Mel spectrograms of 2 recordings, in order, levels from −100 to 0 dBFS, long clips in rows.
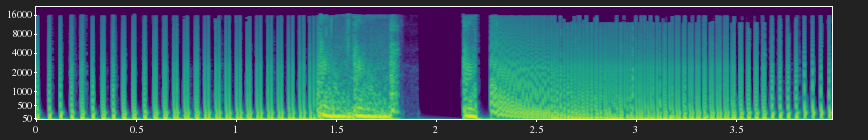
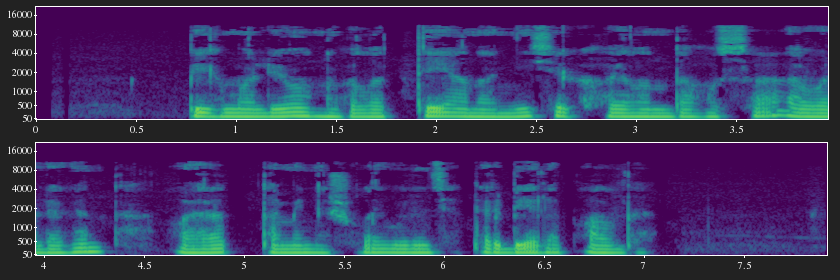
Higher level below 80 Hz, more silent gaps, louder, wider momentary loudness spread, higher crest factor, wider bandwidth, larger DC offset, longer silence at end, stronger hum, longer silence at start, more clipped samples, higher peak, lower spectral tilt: first, -18 dBFS vs -66 dBFS; neither; first, -16 LUFS vs -28 LUFS; first, 9 LU vs 6 LU; second, 12 dB vs 18 dB; first, 16.5 kHz vs 11.5 kHz; neither; second, 0.1 s vs 0.9 s; neither; second, 0 s vs 0.75 s; neither; first, 0 dBFS vs -10 dBFS; about the same, -7 dB/octave vs -7 dB/octave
